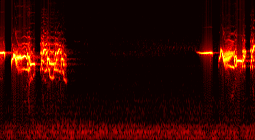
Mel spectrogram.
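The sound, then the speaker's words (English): A hermit thrush sings atop a narrowly tapered evergreen in a cool western mountain forest: a clear, high song in two bursts of rapid warbling notes separated by a quiet pause, with a soft low rumble of background ambience throughout. “High in the western mountains and forests of the north, where even the long summer days stay cool, a beautiful song echoes.”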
